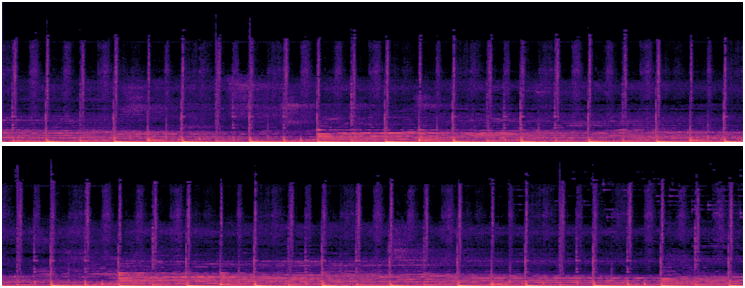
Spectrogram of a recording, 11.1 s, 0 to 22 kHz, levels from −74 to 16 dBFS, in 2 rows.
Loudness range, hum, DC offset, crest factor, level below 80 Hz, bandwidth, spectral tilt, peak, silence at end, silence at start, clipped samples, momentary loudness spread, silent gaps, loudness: 0 LU; none; under 0.1%; 14 dB; -18 dBFS; 16.5 kHz; -6 dB/octave; -2 dBFS; 0 s; 0 s; under 0.1%; 3 LU; none; -18 LUFS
